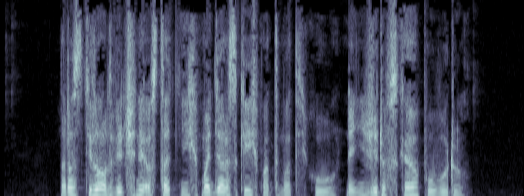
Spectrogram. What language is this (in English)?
Czech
